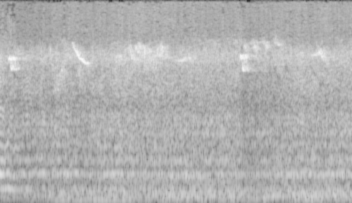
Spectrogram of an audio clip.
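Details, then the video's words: A steady, low droning hum of honey bees working a blooming backyard tree in the morning, with faint bird chirps high above. "Relaxing Sounds - Honey Bees (Real Sound)"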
